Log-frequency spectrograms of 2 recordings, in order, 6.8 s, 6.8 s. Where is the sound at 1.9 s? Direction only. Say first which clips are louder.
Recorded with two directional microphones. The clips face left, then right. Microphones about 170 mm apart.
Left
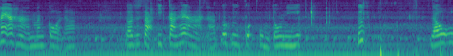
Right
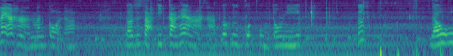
Left 1 dB; 5° left (ahead or behind).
